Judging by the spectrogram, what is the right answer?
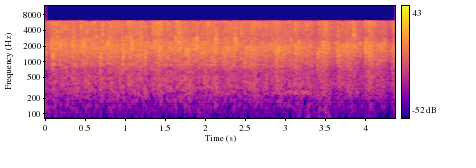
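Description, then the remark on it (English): An audience claps steadily for several seconds for the mother who owns the business, a dense, even wash of many hands with no clear individual beats, staying loud throughout with no voices standing out. “And so she gets the bigger hand clap, okay?”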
